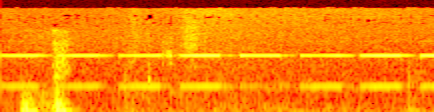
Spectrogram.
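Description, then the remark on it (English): A baby monitor's low-battery alarm sounds as a thin, steady electronic tone that holds throughout at modest volume, with a couple of brief low thumps near the start. “No, that is my baby monitor alarm. I'm saying the battery's nearly dead.”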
